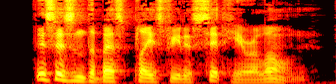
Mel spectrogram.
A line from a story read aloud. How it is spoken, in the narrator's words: said curtly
